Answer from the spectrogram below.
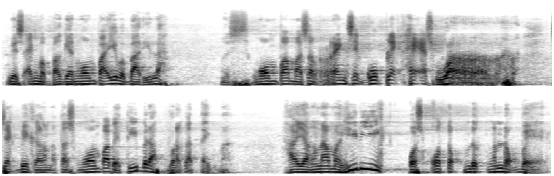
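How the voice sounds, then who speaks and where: A man with a Sundanese accent preaching a comic sermon, acting out characters with shouted lines and quiet asides. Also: mid-range voice, lively intonation, normal speed. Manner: switches between Sundanese and Indonesian.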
